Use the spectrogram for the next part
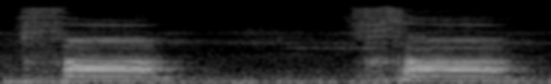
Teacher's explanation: خا کو منہ گول کر کے پڑھے، اسے کھا ایسا بالکل بھی نہ پڑھے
